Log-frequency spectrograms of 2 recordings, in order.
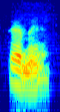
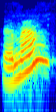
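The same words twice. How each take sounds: First: تمام. low and falling, settled; answering tune. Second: تمام؟ asked with a rising tune; questioning tune. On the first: (تمام. بنبرة إجابة هابطة) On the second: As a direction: ask تمام؟ with a lift at the end. (تمام؟ بنبرة سؤال صاعدة) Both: Shown as a demonstration.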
